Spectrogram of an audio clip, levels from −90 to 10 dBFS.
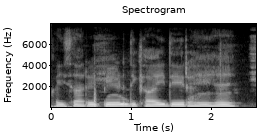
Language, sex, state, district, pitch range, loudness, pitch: Hindi, male, Chhattisgarh, Raipur, 145-150 Hz, -13 LUFS, 150 Hz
